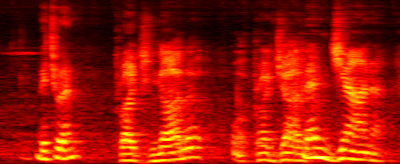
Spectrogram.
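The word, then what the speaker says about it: prajñāna: Pranjana. It is J and Y combined. Like you have... Prajnana. No, you don't say Prajnana. You don't say the N.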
